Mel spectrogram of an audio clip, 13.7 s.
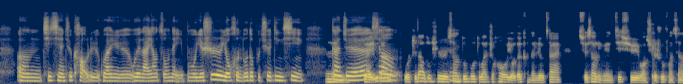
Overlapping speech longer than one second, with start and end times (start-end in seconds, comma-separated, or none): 6.6-7.9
